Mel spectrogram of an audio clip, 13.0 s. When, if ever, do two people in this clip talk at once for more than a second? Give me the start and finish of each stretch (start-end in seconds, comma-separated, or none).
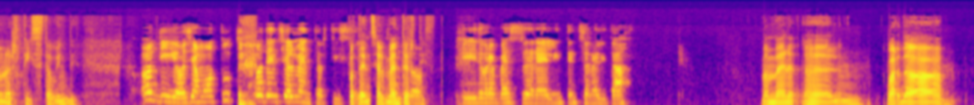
4.6-5.9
